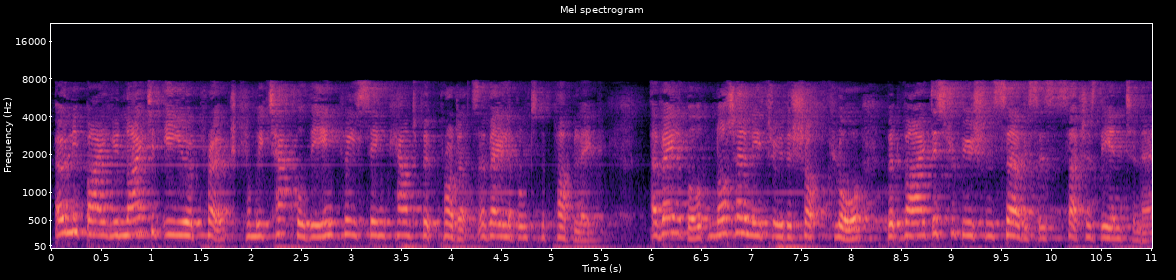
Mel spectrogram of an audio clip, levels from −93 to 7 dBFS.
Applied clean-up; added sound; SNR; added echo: neural separator model SepFormer DNS4.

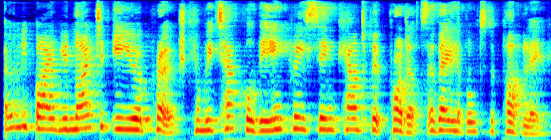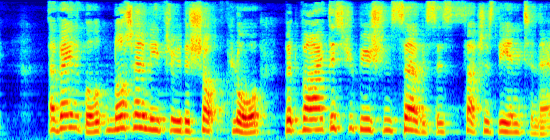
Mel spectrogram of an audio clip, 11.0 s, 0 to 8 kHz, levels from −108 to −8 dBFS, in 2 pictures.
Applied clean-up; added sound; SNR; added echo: neural mask model DeepFilterNet 3.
